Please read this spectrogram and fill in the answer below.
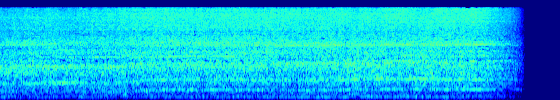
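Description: Corded electric drill running steadily as it bores into the steel sheet metal of a Model A door: a steady hiss with a faint whine. It cuts off suddenly near the end.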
